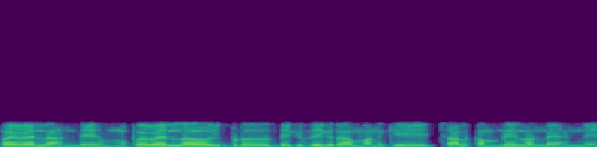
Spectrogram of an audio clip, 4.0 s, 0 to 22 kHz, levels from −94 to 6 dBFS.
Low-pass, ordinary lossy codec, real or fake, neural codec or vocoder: 3.6 kHz; Opus, 32 kbps; real; none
